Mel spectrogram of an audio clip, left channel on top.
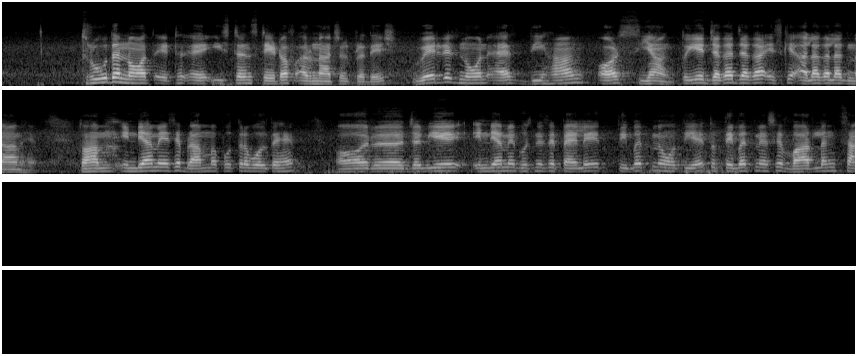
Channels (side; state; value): right; silent; digital silence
